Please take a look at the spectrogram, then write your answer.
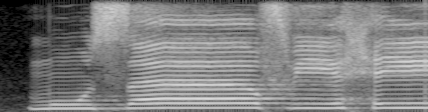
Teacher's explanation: karena huruf Sin berbaris fathah panjang maka huruf Sin kita panjangkan dua harakat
